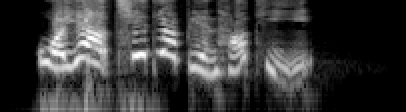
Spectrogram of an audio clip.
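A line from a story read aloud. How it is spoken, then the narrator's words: Little princess shouting. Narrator (Chinese): 小公主大叫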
